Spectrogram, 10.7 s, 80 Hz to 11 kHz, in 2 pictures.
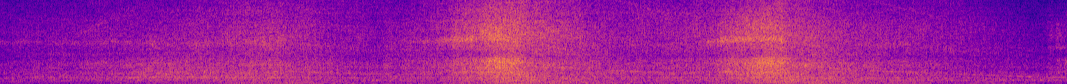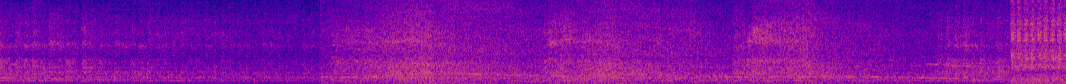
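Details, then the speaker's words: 2017 Isuzu D-Max 3.0 L diesel that ran very roughly, after injector coding, all four cylinders reading 100° afterwards: revs up cleanly twice and settles to an even idle without misses or stumbles; healthy after repair. "and just to prove that it's running evenly now 100° on the center block be 100° there which it is"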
